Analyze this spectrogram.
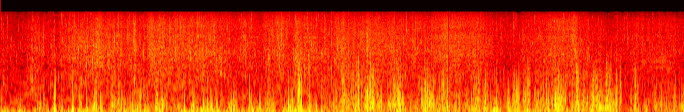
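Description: Wind buffeting the microphone with a constant low rumble, broken by many irregular knocks and thumps.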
